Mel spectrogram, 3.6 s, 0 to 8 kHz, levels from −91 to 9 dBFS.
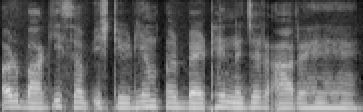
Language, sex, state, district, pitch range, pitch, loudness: Hindi, male, Jharkhand, Ranchi, 130-145 Hz, 135 Hz, -15 LUFS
